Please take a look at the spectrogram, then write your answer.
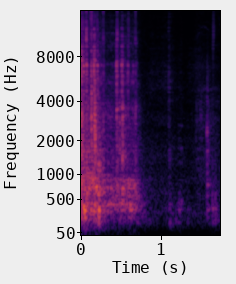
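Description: A home sewing machine stitches along the edge of fabric for a pleated top, running in a short, fast mechanical burst before trailing off into faint, quieter clicks.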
